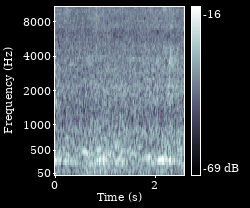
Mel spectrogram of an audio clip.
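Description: A Beji pigeon of an old breed coos softly, a low steady murmur held close over about three seconds.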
